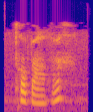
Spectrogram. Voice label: "rahbarwer", alsace

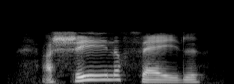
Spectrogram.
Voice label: "scheener", alsace

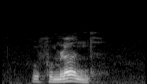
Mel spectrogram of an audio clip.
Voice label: "land", alsace

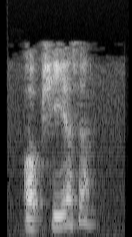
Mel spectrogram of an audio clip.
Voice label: "abschiesse", Alsace

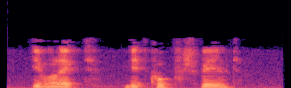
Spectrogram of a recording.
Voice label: "ewerlegt", alsace

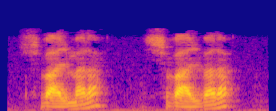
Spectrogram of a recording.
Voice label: "schwalmala", alsace

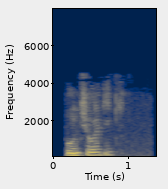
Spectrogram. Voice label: "unschuldich", Alsace

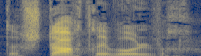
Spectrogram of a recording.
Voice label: "start", alsace

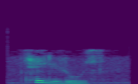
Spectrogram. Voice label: "zellulos", alsace

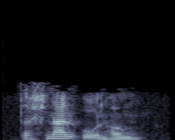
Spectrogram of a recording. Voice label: "schnallanhang", alsace; peche

